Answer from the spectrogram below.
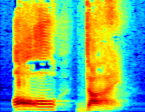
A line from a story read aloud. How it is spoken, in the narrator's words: the guard shrieked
